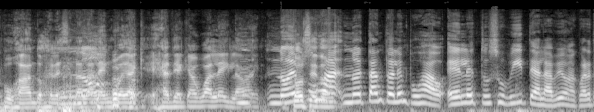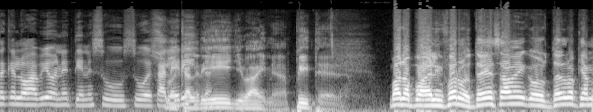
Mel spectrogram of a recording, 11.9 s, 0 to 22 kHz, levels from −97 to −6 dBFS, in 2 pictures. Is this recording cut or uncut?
uncut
